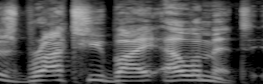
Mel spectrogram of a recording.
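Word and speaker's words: LMNT: Today's episode is brought to you by Element. It's spelled L M N T like it is on the can. Don't be afraid to just say element.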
